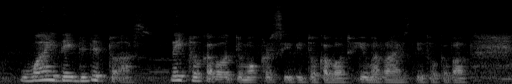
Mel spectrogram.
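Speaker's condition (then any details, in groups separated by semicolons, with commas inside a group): No condition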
